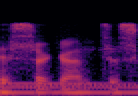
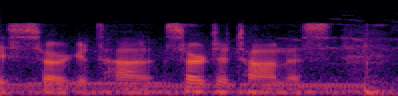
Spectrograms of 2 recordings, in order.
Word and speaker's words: Sargatanus: Just because I have spent years learning to say Sargantus correctly. Only to now be here and have to say Sargatanus.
